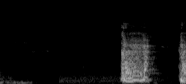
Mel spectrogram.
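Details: Adult male politician, reportedly under medication, giving a speech: after a quiet moment, a strong harsh cough, then the start of a second, interrupting the speech; he then asks for water.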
